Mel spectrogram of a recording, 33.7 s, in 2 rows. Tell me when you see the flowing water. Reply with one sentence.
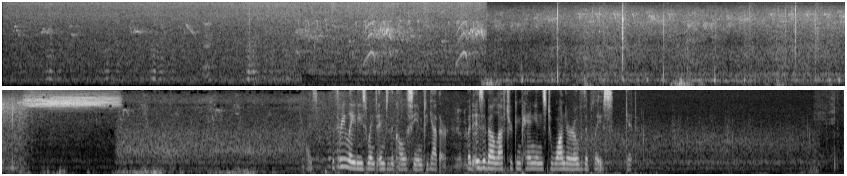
You can't hear the flowing water here.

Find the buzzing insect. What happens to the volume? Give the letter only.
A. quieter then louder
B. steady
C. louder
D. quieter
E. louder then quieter
E.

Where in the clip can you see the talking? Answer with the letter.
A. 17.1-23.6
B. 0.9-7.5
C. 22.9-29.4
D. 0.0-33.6
C.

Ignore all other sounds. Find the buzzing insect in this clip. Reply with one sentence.
The buzzing insect can be heard from 0.0 to 33.6 s.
